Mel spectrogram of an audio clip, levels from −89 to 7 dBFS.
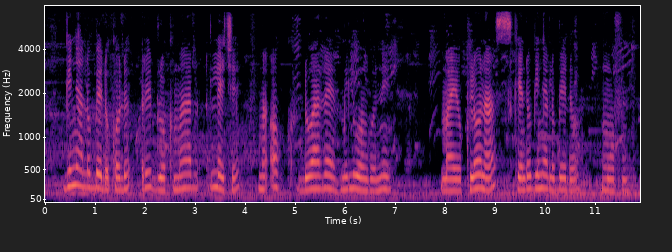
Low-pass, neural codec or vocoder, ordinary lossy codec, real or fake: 7.2 kHz; none; MP3, 48 kbps; real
